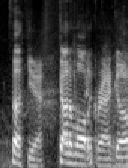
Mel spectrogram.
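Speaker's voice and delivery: ordinary talk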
